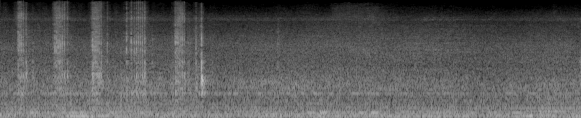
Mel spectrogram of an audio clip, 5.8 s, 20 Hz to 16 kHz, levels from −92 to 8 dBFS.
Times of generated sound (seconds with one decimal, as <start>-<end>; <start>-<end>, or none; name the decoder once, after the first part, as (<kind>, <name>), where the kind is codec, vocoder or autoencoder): 1.6-3.4 (vocoder, BigVGAN v2)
